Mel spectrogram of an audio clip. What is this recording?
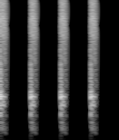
Music > Solo percussion
guitar clap
acoustic, clap, techno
